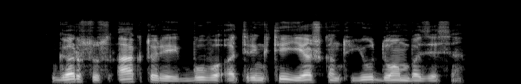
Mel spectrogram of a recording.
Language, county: Lithuanian, Vilnius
